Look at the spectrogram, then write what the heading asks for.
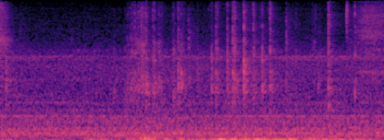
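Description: Typing on a computer keyboard produces many faint, rapid clicks over a steady background hiss, growing slightly busier midway.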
